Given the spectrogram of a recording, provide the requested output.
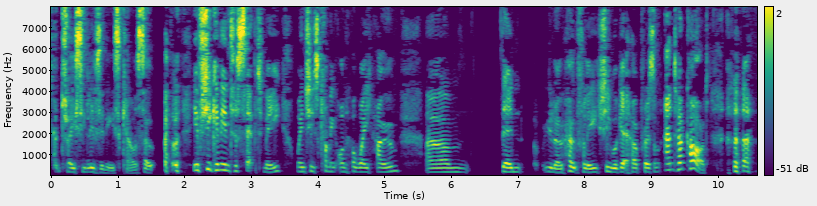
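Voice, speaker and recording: An older woman hosting a casual livestream, rambling in a chatty way with many ums and small laughs, her voice going slightly croaky. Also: medium pitch, expressive, normal speed. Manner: chatty, rambling, reads out viewer comments, frequent ums and laughs. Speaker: livestream host.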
